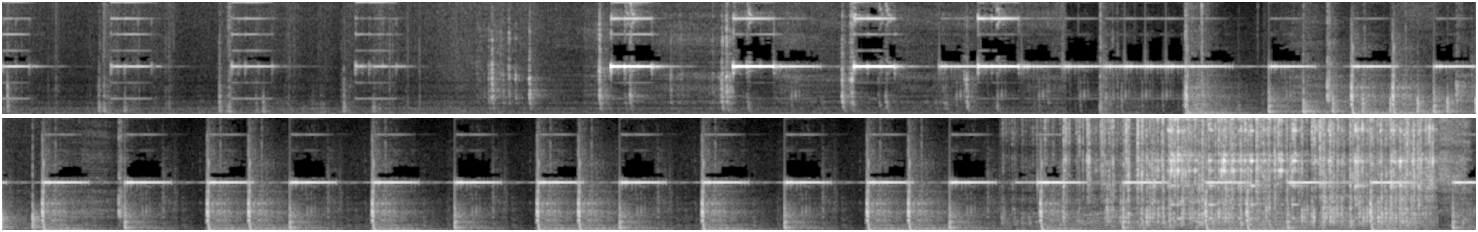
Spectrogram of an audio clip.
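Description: Beeps from the LG InstaView refrigerator's touch control panel, repeating at one high pitch with clicks, then looped into a sampled beat: from about nine seconds in, heavy bass hits play in a steady rhythm under the repeating beeps. Near the end a rushing noise joins the beat.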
